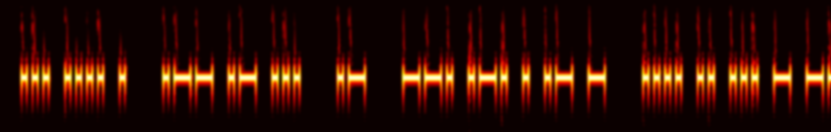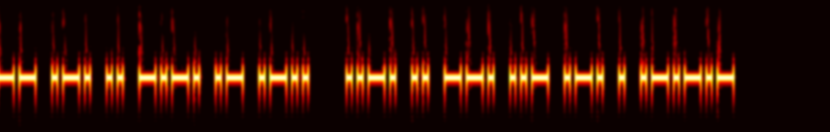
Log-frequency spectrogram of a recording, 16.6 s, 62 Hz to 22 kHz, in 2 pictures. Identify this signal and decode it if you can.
Morse code, heard as a keyed tone, about 22 wpm, 700 Hz. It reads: SHE WAS A GREAT HISTORICAL FIGURE.
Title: Sentences from Top 1000 Words - Review Part 4 - 22wpm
